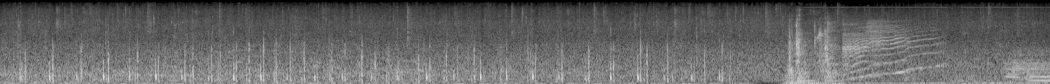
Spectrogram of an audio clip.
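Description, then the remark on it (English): Heavy rain pelts a hard surface near the Church of San Zechariah as night approaches, in a dense, steady patter of close drops, with no voices; near the end a louder whooshing, rising mechanical whine cuts in over the downpour. “It's really starting to rain now.”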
